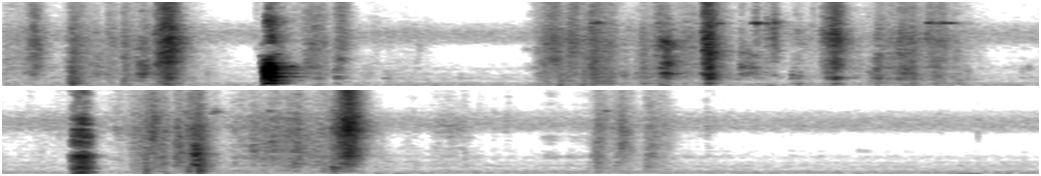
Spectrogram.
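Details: Hyper Samoyed puppy named Daisy during bedtime play indoors gives one clear sharp bark early on, followed by scattered scuffling, taps and light thumps of movement.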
